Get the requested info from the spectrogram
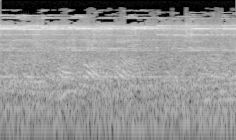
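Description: A crowd of cyclists riding past, with many voices talking and calling out over the steady noise of the passing bicycles.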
